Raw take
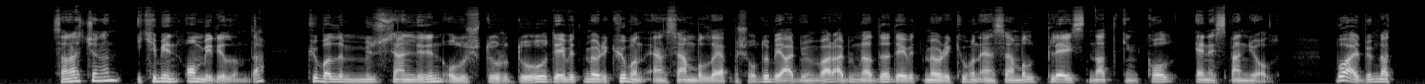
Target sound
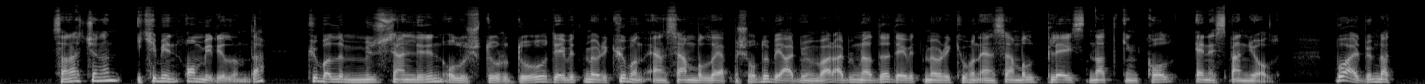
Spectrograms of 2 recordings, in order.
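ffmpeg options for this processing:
ffmpeg -i in.wav -af "acompressor=threshold=-19dB:ratio=6" out.wav

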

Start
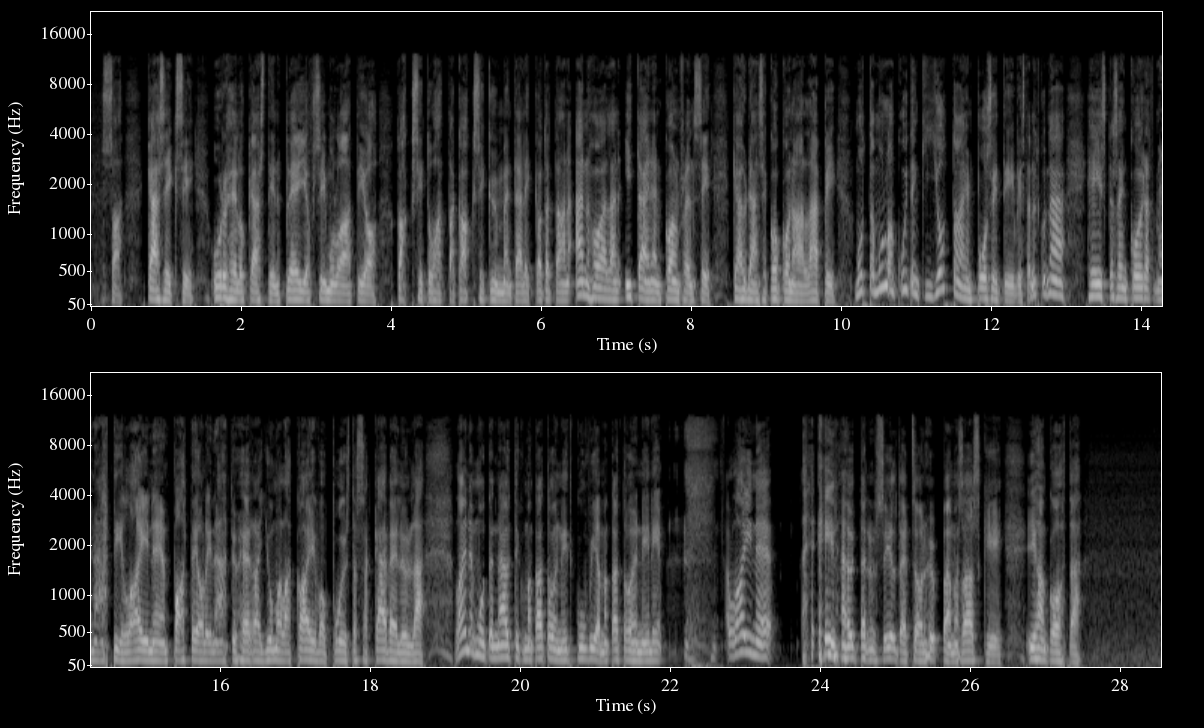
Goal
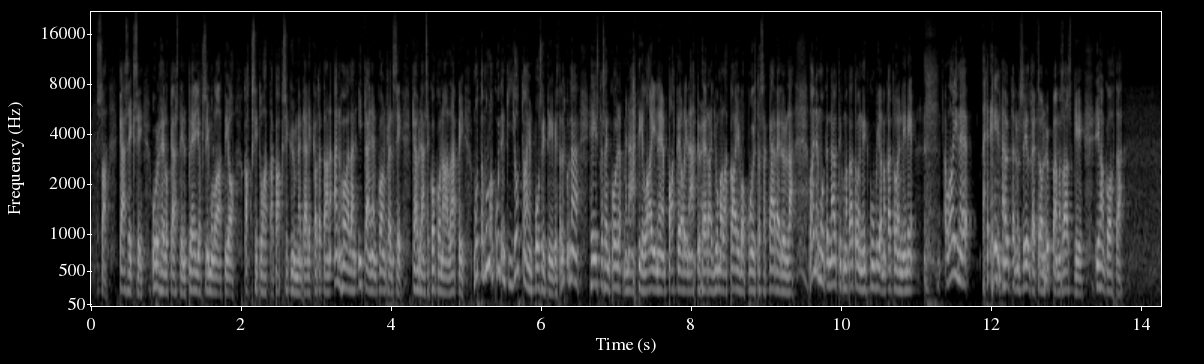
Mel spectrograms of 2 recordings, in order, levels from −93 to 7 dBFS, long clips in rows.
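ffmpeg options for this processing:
ffmpeg -i in.wav -filter_complex "[0:a]acrossover=split=260 3800:gain=0.141 1 0.0631[link_01][link_02][link_03];[link_01][link_02][link_03]amix=inputs=3:normalize=0,acompressor=threshold=-29dB:ratio=6,flanger=delay=4.2:depth=5:regen=-80:speed=0.26:shape=triangular,asplit=2[link_04][link_05];[link_05]adelay=120,lowpass=frequency=1200:poles=1,volume=-22dB,asplit=2[link_06][link_07];[link_07]adelay=120,lowpass=frequency=1200:poles=1,volume=0.25[link_08];[link_06][link_08]amix=inputs=2:normalize=0[link_09];[link_04][link_09]amix=inputs=2:normalize=0,asetrate=88200,aresample=44100,volume=6.5dB" out.wav

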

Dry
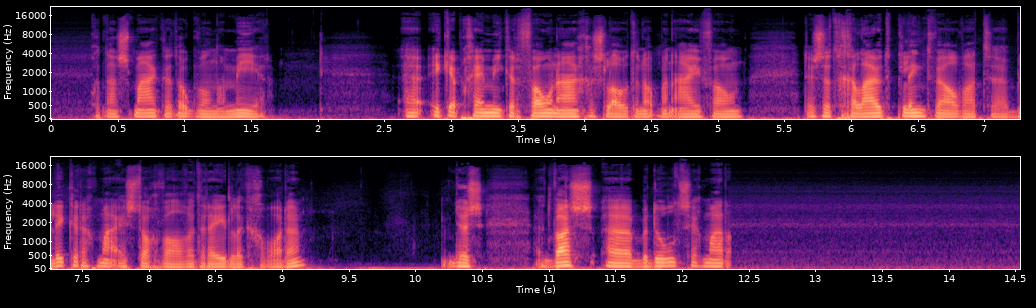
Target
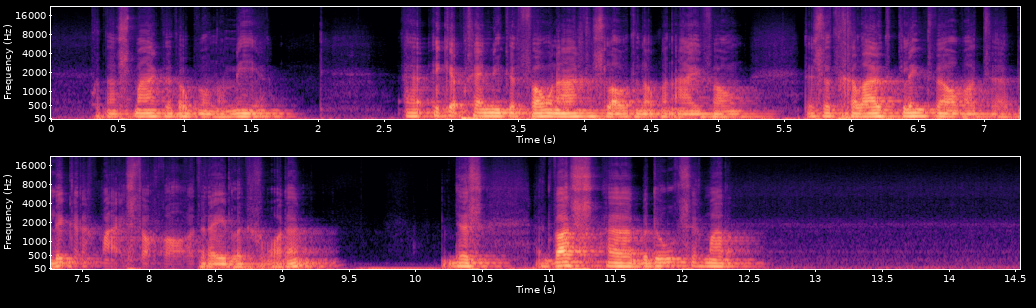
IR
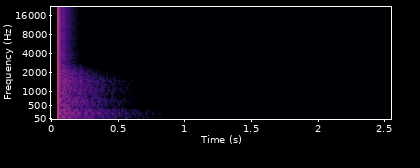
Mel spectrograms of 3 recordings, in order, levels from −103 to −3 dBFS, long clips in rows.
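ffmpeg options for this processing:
-filter_complex "[0:a]asettb=1/sr,asplit=3[link_01][link_02][link_03];[link_01]atrim=end=7.364[link_04];[link_02]atrim=start=7.36:end=8.37,asetpts=PTS-STARTPTS,afade=type=in:duration=0.004:curve=qsin,afade=type=out:start_time=1.006:duration=0.004:curve=qsin,highpass=930[link_05];[link_03]atrim=start=8.366[link_06];[link_04][link_05]acrossfade=duration=0.004:curve1=hsin:curve2=qsin[link_07];[link_07][link_06]acrossfade=duration=0.004:curve1=qsin:curve2=hsin,acrossover=split=2000[link_08][link_09];[link_09]aeval=exprs='abs(val(0))':channel_layout=same[link_10];[link_08][link_10]amix=inputs=2:normalize=0[link_11];[1:a]atrim=start_sample=2205,afade=type=out:start_time=0.37:duration=0.01,atrim=end_sample=16758[link_12];[link_11][link_12]afir=irnorm=-1:irlink=0,volume=2dB"

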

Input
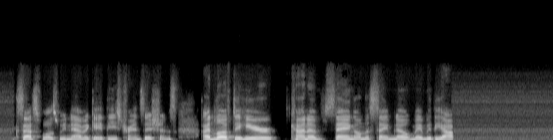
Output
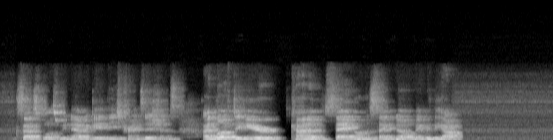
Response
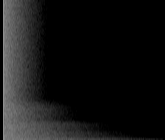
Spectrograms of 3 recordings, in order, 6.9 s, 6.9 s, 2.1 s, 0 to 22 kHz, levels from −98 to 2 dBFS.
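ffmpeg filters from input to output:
-filter_complex "[0:a]highshelf=frequency=2800:gain=10[link_01];[1:a]atrim=start_sample=2205,afade=type=out:start_time=0.19:duration=0.01,atrim=end_sample=8820,asetrate=48510,aresample=44100[link_02];[link_01][link_02]afir=irnorm=-1:irlink=0"

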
